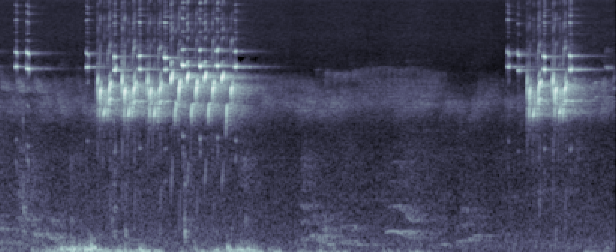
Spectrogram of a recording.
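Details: European goldfinch of uncertain sex, argued over by leading breeders, in continuous song: nearly two seconds of fast jangling, metallic twittering phrases, a quieter gap with soft low murmurs, then a renewed short burst of tinkling trills.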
